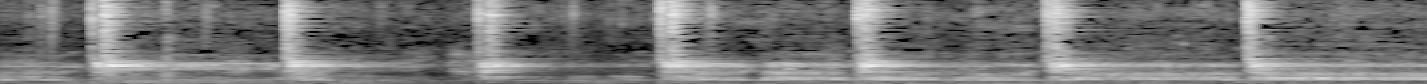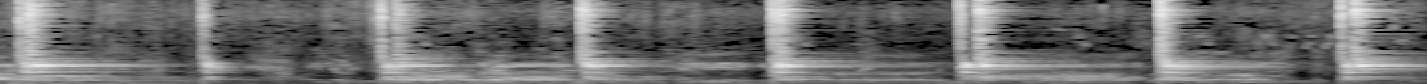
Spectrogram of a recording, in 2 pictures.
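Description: A man chanting a Kumaoni jagar, a devotional folk narrative song from Uttarakhand, in long sung lines with a brief break about eight seconds in. A percussion stroke keeps a steady beat under it, about once a second.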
